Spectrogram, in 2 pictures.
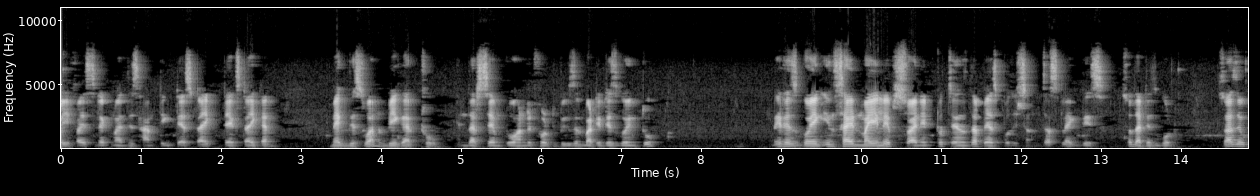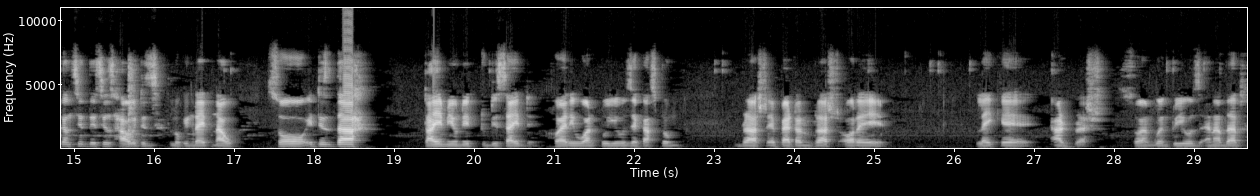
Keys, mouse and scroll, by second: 7.5-7.8 alt+scroll up 1, 13.2 alt+scroll down 1, 13.8 click, 18.4-19.8 alt+scroll down 1, 20.1 click, 20.8-21.4 scroll up 1, 21.5-22.9 alt+scroll up 1, 22.9 click, 23.6-23.9 alt+scroll up 1, 24.8-27.4 drag, 28.3 a, 28.5-29.6 drag.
